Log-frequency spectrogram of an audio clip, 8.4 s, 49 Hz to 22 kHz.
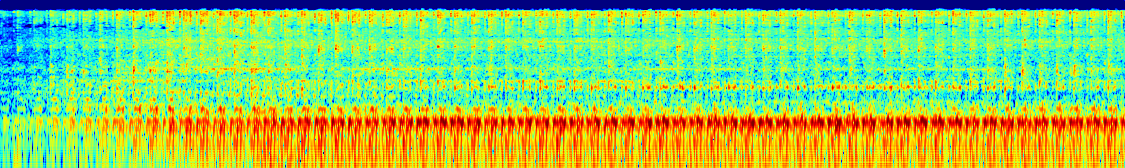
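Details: Ford F-150 5.4 Triton 3V V8 at idle before repair: steady sharp ticking puff in time with the firing, about four a second; exhaust manifold leaking due to broken studs, fixed by replacing the manifold.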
